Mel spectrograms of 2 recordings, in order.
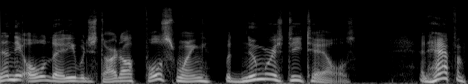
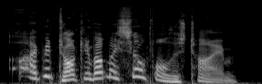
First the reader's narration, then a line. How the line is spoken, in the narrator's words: she exclaimed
